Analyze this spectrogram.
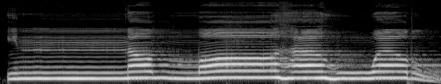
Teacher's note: Innallaha hukumnya adalah mad thobi'i muqaddar. Karena ada huruf lam dengan harakat fathah panjang. Cara bacanya panjang dua harakat.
